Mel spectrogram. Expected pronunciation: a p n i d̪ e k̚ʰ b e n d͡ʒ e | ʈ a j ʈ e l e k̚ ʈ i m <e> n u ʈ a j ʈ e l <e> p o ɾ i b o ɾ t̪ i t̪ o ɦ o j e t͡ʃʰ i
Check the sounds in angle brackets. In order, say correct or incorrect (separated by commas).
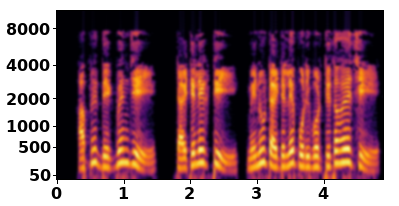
correct, correct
